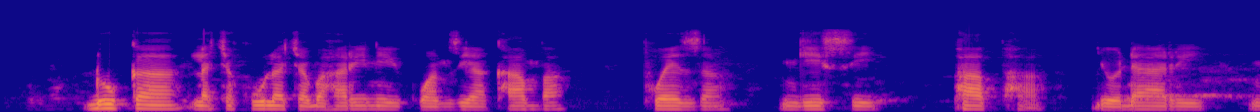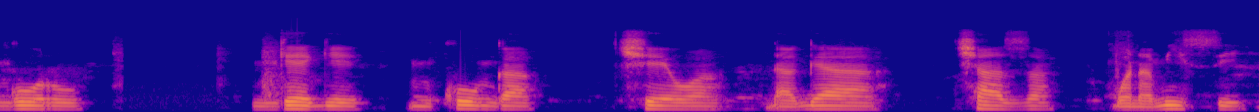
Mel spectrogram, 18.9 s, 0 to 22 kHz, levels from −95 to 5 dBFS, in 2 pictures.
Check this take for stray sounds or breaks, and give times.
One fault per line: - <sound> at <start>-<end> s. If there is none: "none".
none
